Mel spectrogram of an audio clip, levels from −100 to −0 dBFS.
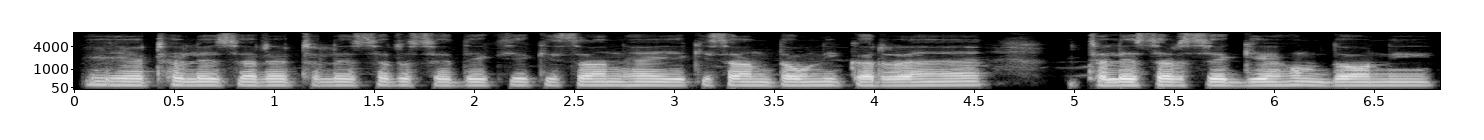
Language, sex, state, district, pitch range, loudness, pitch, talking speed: Hindi, male, Bihar, Begusarai, 135-140 Hz, -18 LUFS, 140 Hz, 175 wpm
